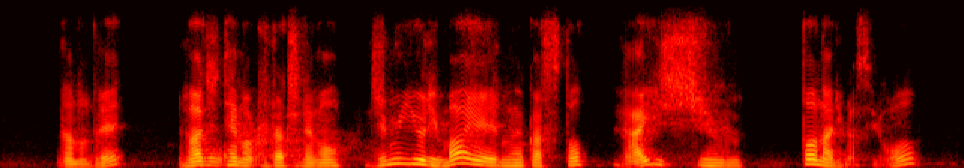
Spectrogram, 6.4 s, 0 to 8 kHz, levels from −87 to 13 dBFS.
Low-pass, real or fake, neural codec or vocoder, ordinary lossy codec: 7.2 kHz; fake; autoencoder, 22.05 kHz, a latent of 192 numbers a frame, VITS, trained on one speaker; Opus, 24 kbps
